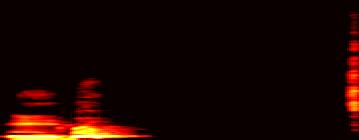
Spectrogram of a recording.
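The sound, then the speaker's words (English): A single sharp dog bark, a harmonic yelp that breaks into a rougher woof and cuts off, followed by silence and a brief faint click at the end. “We have a dog running around here.”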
